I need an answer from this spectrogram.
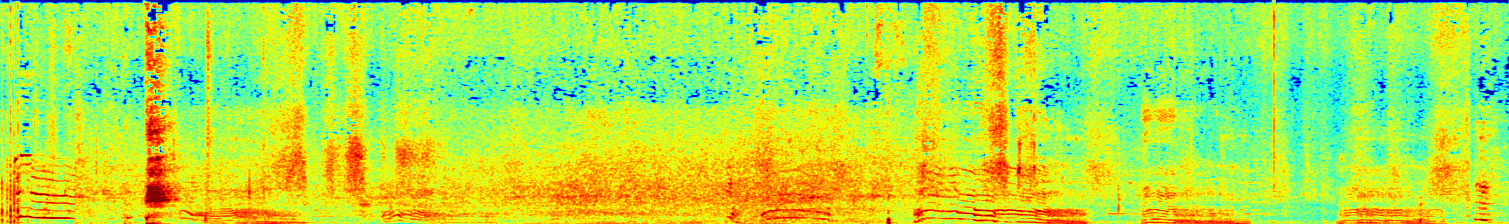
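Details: Siberian Husky reacting to a newly introduced German Shepherd puppy in the family. It gives a series of whining, rising-and-falling tonal vocal arcs. Some are short and some drawn out, with brief pauses between bursts and a low background hum.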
